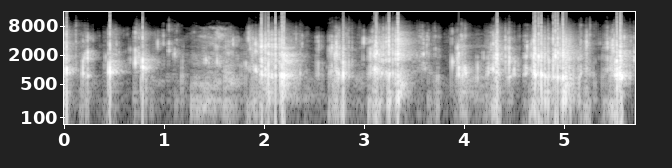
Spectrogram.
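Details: Male American Bully Kotetsu gorging on a heaped meal of raw meat and bones; loud bone crunches and wet chomps come in bursts roughly every half second with short silent gaps.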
